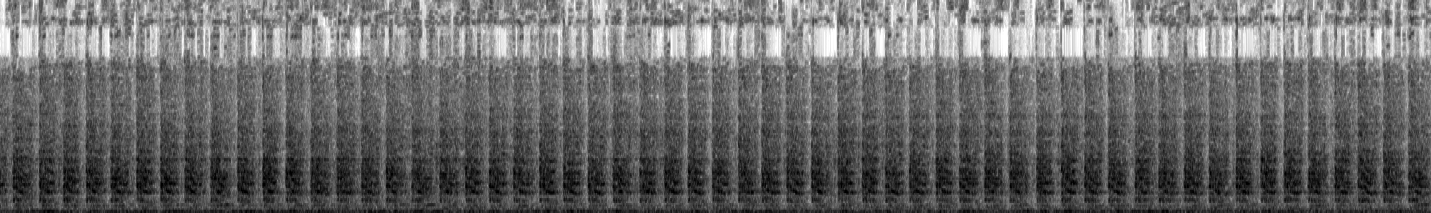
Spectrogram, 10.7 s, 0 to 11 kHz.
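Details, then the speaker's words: 1977 Winnebago Chieftain with a 440 Mopar, sat 20 years on bad fuel, starting spray used: the Chrysler starter turns the engine freely at about 80 beats a minute but it never fires; no spark suspected, distributor to be checked. "yeah I don't think you got any spark okay it sound like it's going faster for a second get there so I was hopeful but uh yeah don't think we have a spark"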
